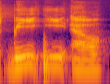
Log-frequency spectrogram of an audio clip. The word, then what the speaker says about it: Belay: I'll just call him his middle name, Bele, and that's Belay, Bele, because these names are not easy to pronounce.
